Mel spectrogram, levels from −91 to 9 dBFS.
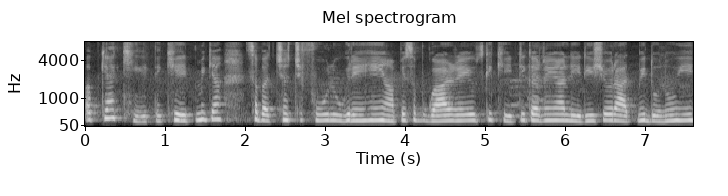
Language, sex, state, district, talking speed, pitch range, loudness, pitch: Hindi, female, Bihar, Gaya, 220 wpm, 200-230 Hz, -15 LUFS, 215 Hz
